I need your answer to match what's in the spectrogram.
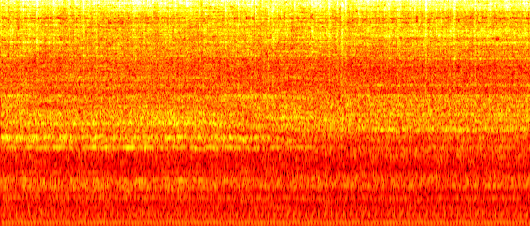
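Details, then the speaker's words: Toyota rear wheel with caliper and brake disc removed, hub spinning free; steady low rumble pulsing about four times a second, noise rising with speed; worn rear wheel bearing. "habiendo retirado ya el caliper y el disco de freno podemos Escuchar aún más claramente El ruido proveniente de este rodamiento"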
